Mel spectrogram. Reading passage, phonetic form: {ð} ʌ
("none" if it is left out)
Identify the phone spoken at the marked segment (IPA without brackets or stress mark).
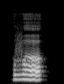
β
